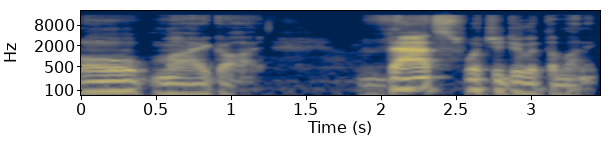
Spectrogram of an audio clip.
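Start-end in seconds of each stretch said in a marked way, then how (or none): 0.0-1.2 sobbing, tearful, overcome with crying. Retelling what a woman said, the speaker is imitating someone sobbing. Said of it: "like she's just sobbing".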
